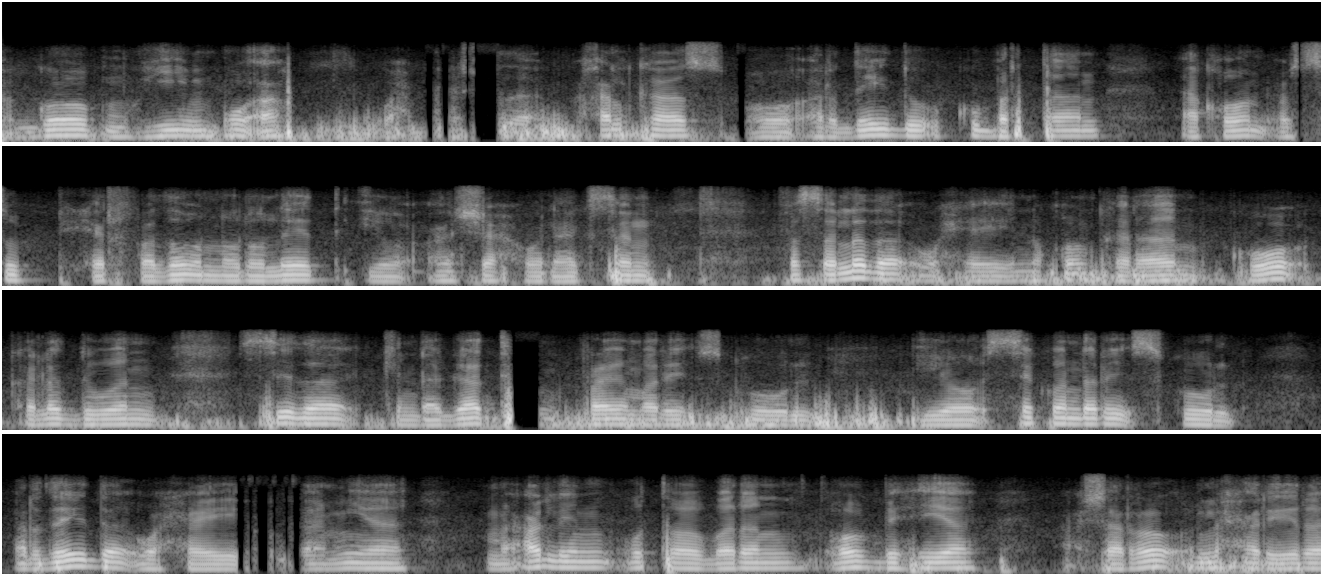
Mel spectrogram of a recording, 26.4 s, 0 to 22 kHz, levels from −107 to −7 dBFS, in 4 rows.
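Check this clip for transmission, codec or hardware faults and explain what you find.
Lost AMR speech frames turn up five times: 2.11–2.54 s, 3.68 s, 6.47 s (just before "xirfado nololeed iyo"), 15.74–15.95 s and 20.96–21.52 s. Radio errors corrupted those frames, so the decoder kept replaying the last good pitch and vocal tract settings at falling gain. The single loss comes across as a quick dip or warble, and the paired loss drops to near silence. The 140 ms gap at 15.7 s and the 120 ms run inside the 2.1 s cluster drop the sound to near silence within two frames before it comes back rough. The AMR wideband codec underneath sounds clear, which fits a 12.65 kbit/s mode.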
